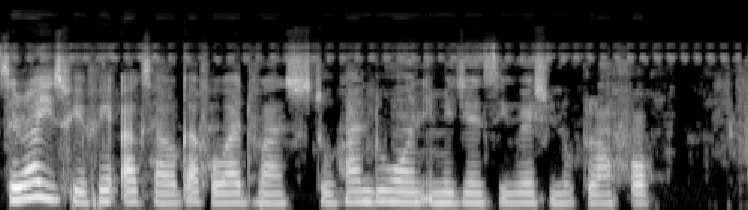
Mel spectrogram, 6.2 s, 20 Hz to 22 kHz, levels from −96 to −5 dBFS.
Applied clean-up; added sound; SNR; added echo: none; none; none; none.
